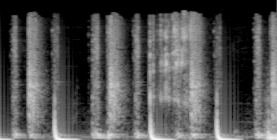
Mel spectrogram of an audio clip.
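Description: Crisp crunching bites of a Whatchamacallit candy bar, a crunchy peanut buttery candy bar with chocolate, opening a Hershey commercial jingle: several bites in quick rhythmic succession, each with a sharp crackle and a low thud, heard alone with no voices.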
